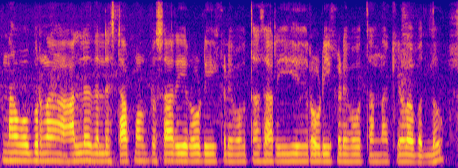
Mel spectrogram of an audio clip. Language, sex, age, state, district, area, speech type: Kannada, male, 45-60, Karnataka, Chitradurga, rural, spontaneous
